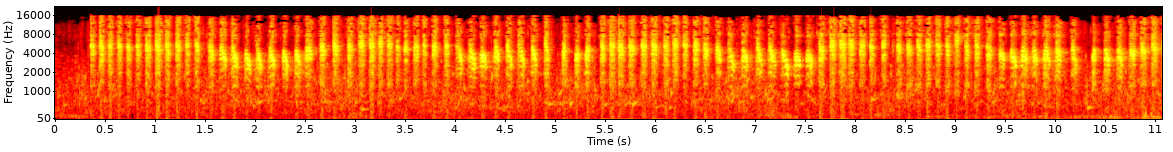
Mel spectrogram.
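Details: Small bird song used as masteran to provoke an Oriental magpie-robin into singing: a fast, harsh, unbroken chatter of high buzzy notes, about five per second, steady in loudness throughout.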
